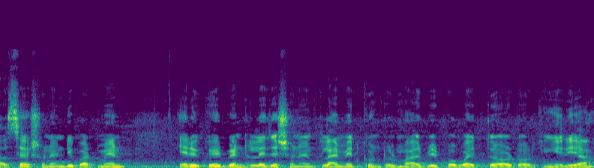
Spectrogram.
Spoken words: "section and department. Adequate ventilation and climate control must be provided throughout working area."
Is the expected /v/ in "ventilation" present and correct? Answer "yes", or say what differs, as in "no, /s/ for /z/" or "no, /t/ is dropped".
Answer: no, /b/ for /v/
